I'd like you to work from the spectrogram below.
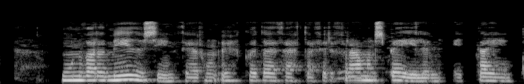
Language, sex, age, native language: Icelandic, female, 30-39, Icelandic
